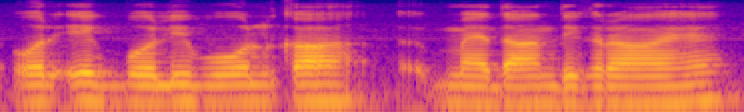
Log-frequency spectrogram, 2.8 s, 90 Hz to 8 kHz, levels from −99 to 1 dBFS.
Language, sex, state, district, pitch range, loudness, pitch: Hindi, male, Uttar Pradesh, Shamli, 130-140 Hz, -19 LUFS, 135 Hz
